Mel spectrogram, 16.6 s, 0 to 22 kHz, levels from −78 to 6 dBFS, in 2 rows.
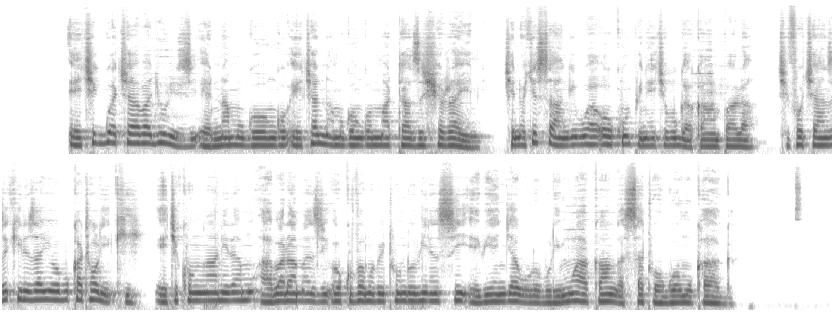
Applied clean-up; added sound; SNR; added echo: neural mask model DeepFilterNet 3.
